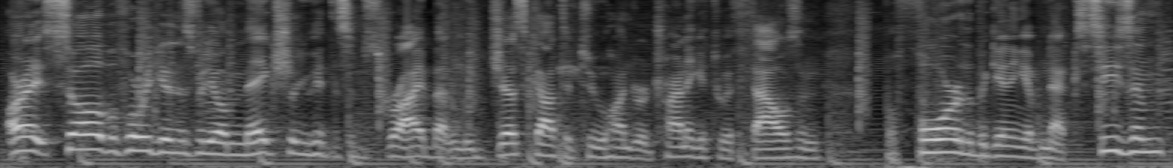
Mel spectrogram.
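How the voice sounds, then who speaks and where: A young man hosting a college football talk show, hoarse and sick with a nearly lost voice, rambling through stats with fillers and throat-clearing. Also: on the high side, animated, brisk, a little mellow, soft background music. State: sick, hoarse, losing his voice. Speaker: host. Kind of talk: casual sports commentary.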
